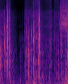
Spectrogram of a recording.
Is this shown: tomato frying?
no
